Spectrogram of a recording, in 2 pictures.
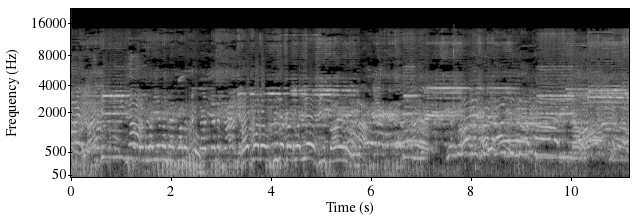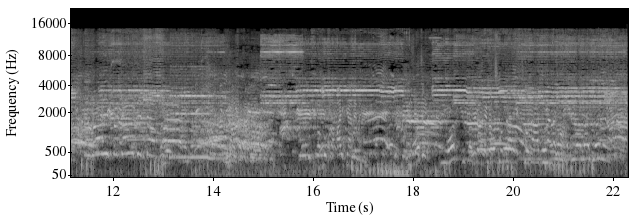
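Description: A large crowd of men shouts and cheers loudly, close by, outdoors.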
